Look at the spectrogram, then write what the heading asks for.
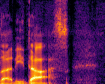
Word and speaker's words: Adidas: I said, "You know, we actually called them the wrong thing," and she was like, "What are you talking about?" I said, they're supposed to be called Adidas. She said, "Why would they be called Adidas?" I said, "Well, because the guy who created them is named Adi Dassler. So that's why they're called Adidas. But we don't call them that over here.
